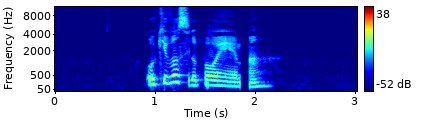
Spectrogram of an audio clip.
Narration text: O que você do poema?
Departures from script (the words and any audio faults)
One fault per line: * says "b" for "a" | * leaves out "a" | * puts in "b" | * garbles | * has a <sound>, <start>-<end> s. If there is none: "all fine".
* has a dropout, 1.9-1.9 s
